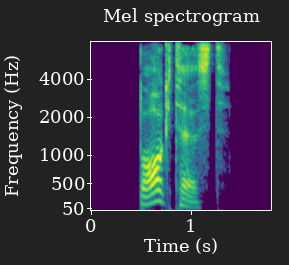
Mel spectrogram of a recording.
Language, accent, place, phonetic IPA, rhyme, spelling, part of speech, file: German, Germany, Berlin, [ˈbɔʁktəst], -ɔʁktəst, borgtest, verb, De-borgtest.ogg
- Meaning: inflection of borgen: 1. second-person singular preterite 2. second-person singular subjunctive II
